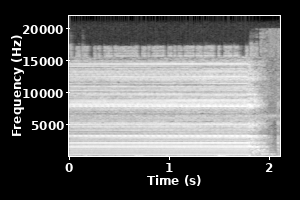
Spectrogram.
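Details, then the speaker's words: Sony CDP-CX355 CD changer, nearly 20 years old, showing a table error: the motor whirs with a steady fine buzz for about two seconds but the carousel doesn't spin. The belt is likely broken, slipped, stretched or turned to goo. "You could hear that the motor's turning, but the carousel isn't spinning. This usually means that the belt is broken, slipped off the pulley, stretched out, or just turned to goo."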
